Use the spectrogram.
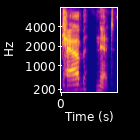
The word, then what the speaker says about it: cabinet: word cabinet all right we wouldn't say cabinet cabin cabinet we would uh skip right over that I cabet cabinet try that cabinet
